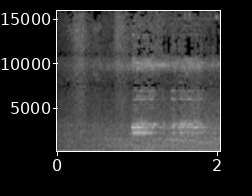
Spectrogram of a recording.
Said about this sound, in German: Eine Hauptverkehrsstraße in der bolivianischen Andenmetropole La Paz. Auf mehreren Spuren drängeln sich Minibusse, Autos und Taxis aneinander vorbei.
